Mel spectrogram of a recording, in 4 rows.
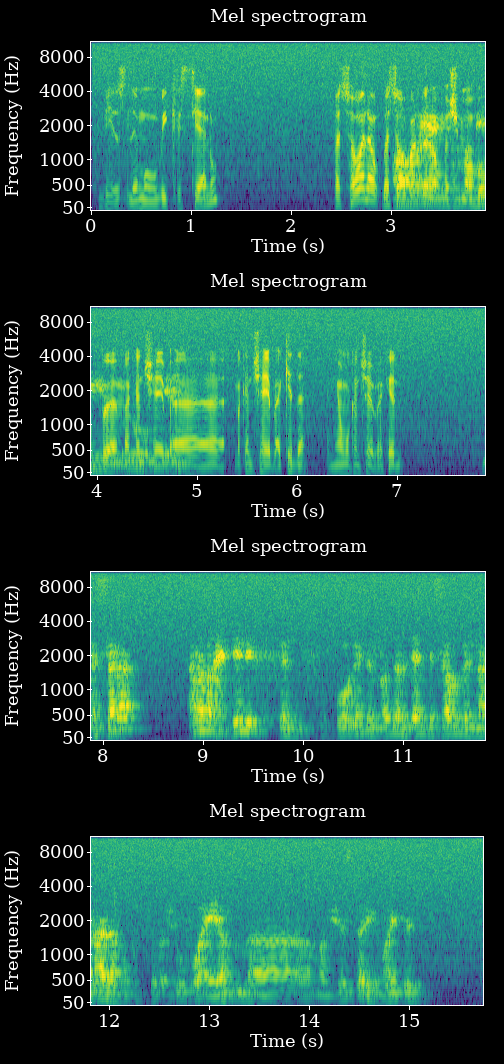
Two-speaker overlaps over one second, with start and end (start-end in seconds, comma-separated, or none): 3.0-4.8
